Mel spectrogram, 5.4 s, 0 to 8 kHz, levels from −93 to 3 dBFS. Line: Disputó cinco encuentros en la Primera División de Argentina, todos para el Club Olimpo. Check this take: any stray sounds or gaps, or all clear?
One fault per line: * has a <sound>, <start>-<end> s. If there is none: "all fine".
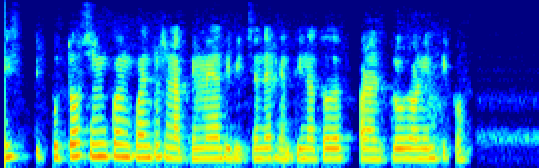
all fine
